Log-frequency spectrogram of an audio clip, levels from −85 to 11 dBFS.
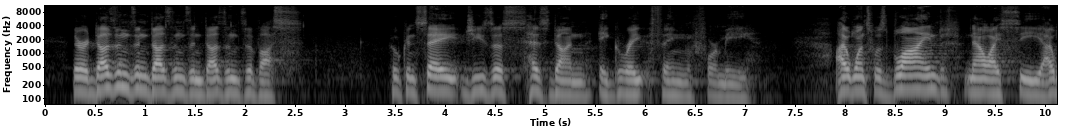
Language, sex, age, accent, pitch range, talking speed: English, male, 40-59, American, 120-145 Hz, 165 wpm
